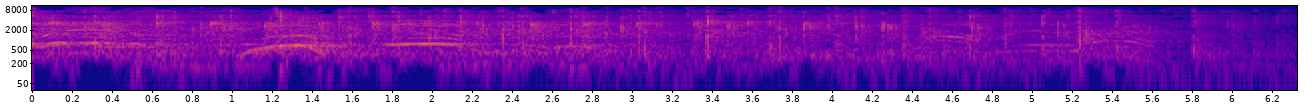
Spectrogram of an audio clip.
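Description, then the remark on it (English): A crowd applauds steadily for several seconds, a dense wash of overlapping claps, with voices calling and cheering over it before the clapping starts to thin out at the end. “Yeah, let's clap. That's a good clap point”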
